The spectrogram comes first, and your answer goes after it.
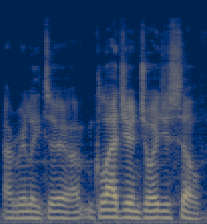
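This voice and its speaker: A man's voice: mid-range voice, little pitch movement. Effusive male livestream host over music. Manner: effusive and hype, with drawn-out shout-outs and frequent thanks. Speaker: livestream host and channel owner. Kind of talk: casual livestream chat, reading out viewer messages. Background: music playing behind the voice.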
